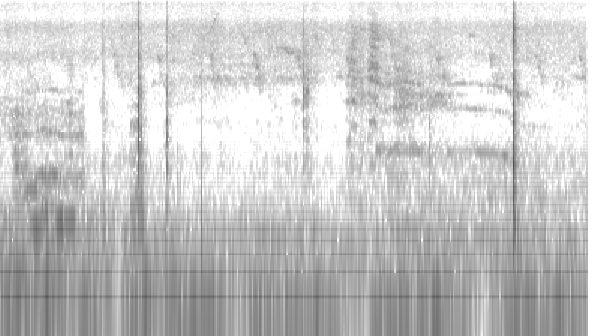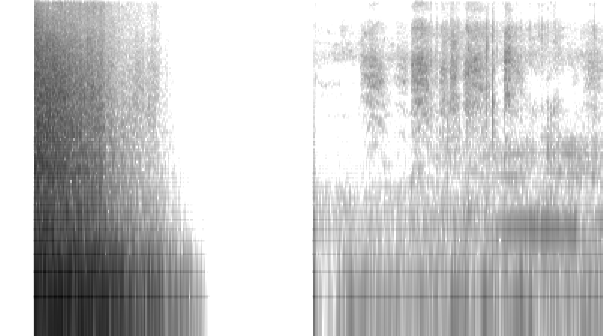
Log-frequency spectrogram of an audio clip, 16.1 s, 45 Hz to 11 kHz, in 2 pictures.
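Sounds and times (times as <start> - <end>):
faint bird calls: 0.0 - 7.2, 12.8 - 16.0
loud blast: 8.5 - 10.3.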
